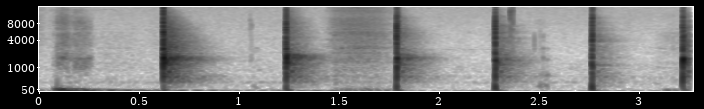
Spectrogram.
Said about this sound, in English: I think this is the first time I clap on my show.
